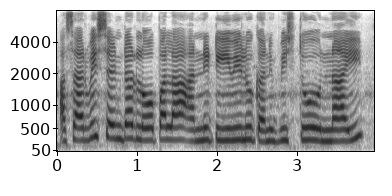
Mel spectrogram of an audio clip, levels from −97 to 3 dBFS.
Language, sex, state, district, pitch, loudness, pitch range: Telugu, female, Telangana, Mahabubabad, 260 Hz, -15 LUFS, 255-275 Hz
